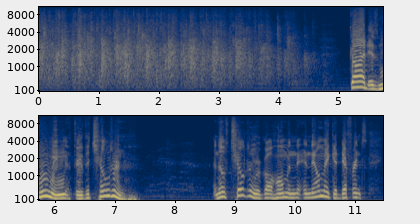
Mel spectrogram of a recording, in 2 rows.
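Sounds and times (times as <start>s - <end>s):
crowd applauding: 0.0s - 4.8s
speech: 5.2s - 7.4s, 8.6s - 11.4s.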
